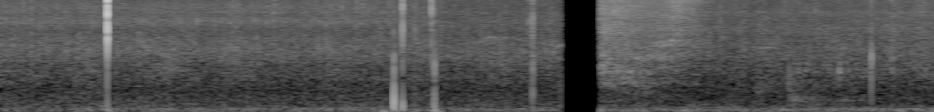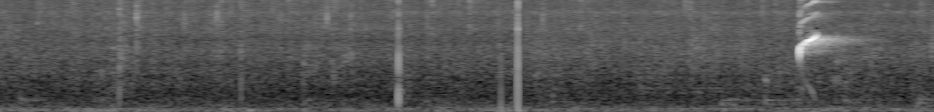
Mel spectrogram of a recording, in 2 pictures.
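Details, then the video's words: Single high chirping whistle from a frog, a creature said to whistle and sing like a bird, rising abruptly near the end after several seconds of faint clicks and light background hiss. "sonido del animal (silva, chilfla,canta) Es una RANA"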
